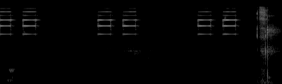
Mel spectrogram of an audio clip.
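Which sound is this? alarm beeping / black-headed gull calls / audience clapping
alarm beeping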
